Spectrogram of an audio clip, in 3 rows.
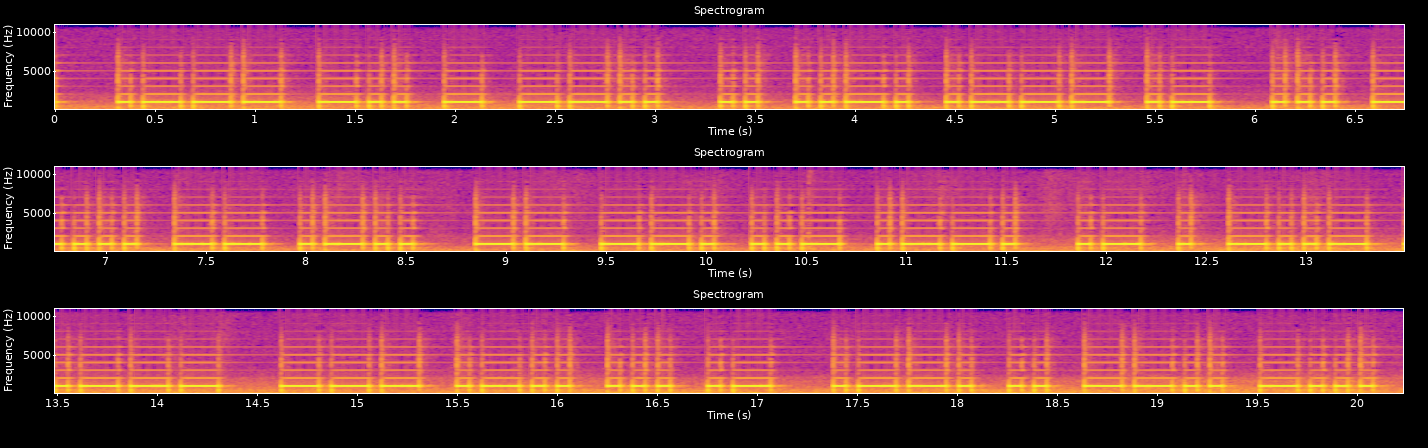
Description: Morse code, heard as a keyed tone, about 19 wpm, 1010 Hz. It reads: JDTZ IFJA SBML MGUP AEXJ OLSA PIZB
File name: 业余无线电 / ●未分类 / 字码80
